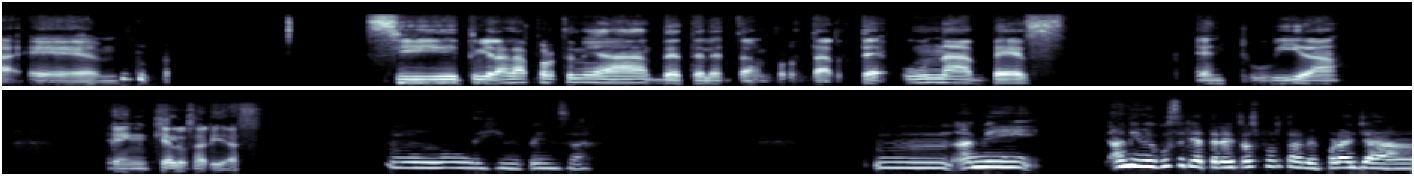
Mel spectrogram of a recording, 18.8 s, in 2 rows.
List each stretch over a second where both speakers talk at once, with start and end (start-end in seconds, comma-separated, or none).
none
